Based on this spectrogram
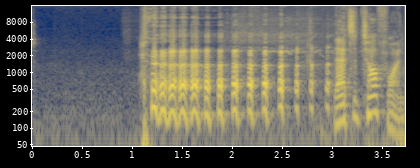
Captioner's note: cackles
